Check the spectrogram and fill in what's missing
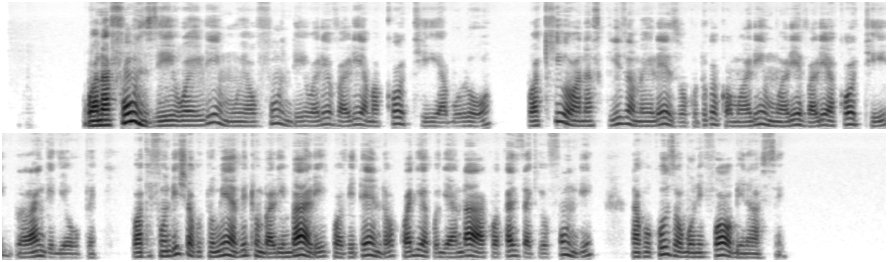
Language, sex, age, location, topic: Swahili, male, 25-35, Dar es Salaam, education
